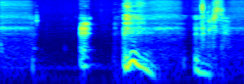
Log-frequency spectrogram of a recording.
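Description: A person makes a sharp, startled gasp of terror that comes out like a hiccup, with short breathy vocal bursts around it and brief silent gaps.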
